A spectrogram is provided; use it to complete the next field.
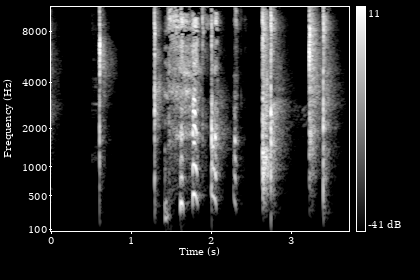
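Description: About ten sharp hand claps in an uneven, loose rhythm: a couple of isolated claps at first, then a quicker flurry, then a few more spaced-out claps, each a crisp, bright smack.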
